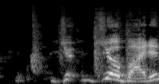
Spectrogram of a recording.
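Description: A dog at feeding time yips and whimpers in short excited bursts that blend with someone talking over it, close and fairly loud.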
